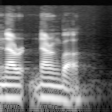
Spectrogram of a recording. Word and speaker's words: Narangba: really Narangba.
